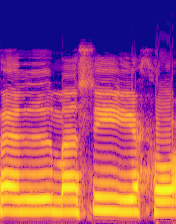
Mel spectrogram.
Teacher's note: سی یا مدہ ہے، ایک الف کی مقدار کے برابر کھینچ کر پڑھیں گے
